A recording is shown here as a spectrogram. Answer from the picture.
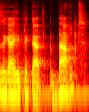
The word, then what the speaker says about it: Barthes: Barthes, Roland Barthes.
